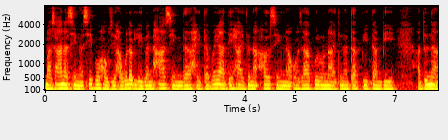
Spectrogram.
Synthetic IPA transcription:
mɐs̬anɐsiŋɐsibuɦɐwzikɦawɡɐlɐk̚libɐnhasiŋdɐhɐjtɐbɐjadeɦajdunɐhɐlsiŋnɐʔozakbuɾunajdunɐtɐk̚pitɐmbi | ɐdunɐ

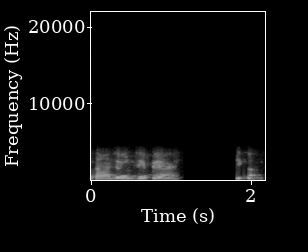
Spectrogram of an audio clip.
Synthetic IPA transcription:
t̪ɐʋ̤ãd͡ʑeoːɾd͡ʑiːpeaːɦe | ʈʰiːka

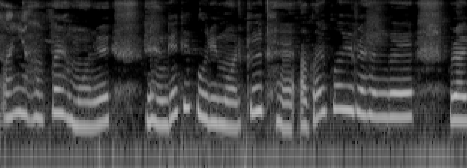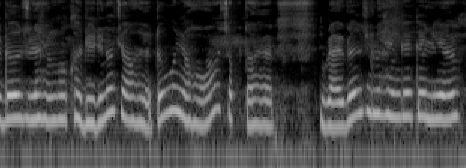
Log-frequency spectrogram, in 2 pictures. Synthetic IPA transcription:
ɔːɾjɐɦãpəɾɦɐmaːɾe | ɾɐɦẽːŋɡekipuːɾimaːɾkeːʈɦɛːʔɐɡəɾkoːiɾɐɦẽːŋɡeɾaːɪɖəlzlɛɦẽːŋɡakʰɐɾiːd̪nat͡ʃaːɦiet̪oʋojɐɦãosɐkt̪aɦɛː | ɾaːɪɖəlzlɛɦẽːŋɡekelie

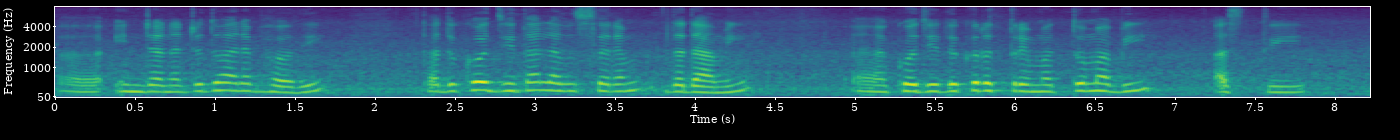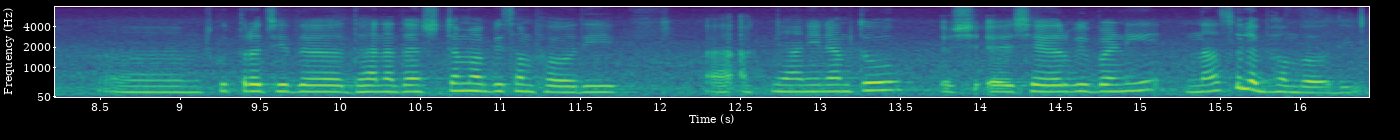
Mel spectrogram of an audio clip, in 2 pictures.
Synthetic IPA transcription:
iɳʈɐɾneʈd̪ʱʋaːɾɐbʱɐʋɐd̪i | t̪ɐd̪ukod͡ʒid̪ɐlɐʋsɐɾɐmd̪ɐd̪aːmi | kod͡ʒid̪kɾɨt̪ɾimɐt̪ːwɐmɐbʱi | ɐ̰st̪i | kut̪ɾɐt͡ʃid̪d̪ʱanɐd̪ɐnʂʈʰɐmɐbʱisɐmbʱɐʋd̪i | ɐ̰k̚njaːninɐmt̪u | ʃejɐɾʋibɐɳinɐsulɐbʱɐmbʱɐʋɐd̪i

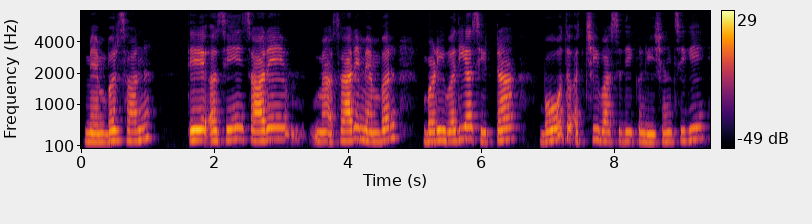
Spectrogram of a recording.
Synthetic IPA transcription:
mɛ̃ːmbəɾsən | t̪eːʔəsĩːsaːɾẽː | saːɾeːmɛ̃ːmbəɾ | bəɽiːʋəd̪ɪjaːsiːʈãː | bɔːt̪ə̰tːʃʰiːbəsd̪iːkəɳɖiːʃənsiːɡiː

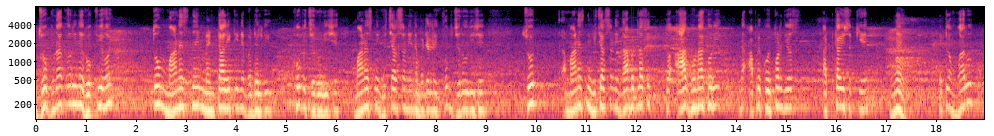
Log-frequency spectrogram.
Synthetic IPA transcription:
d͡ʒoɡuɽ̃akʰoɾineɾokʰʋiɦoj | t̪omaɽ̃əsnimeɳʈaliʈinebəd̪əlʋi | kʰubd͡ʒəɾuɾit͡ʃʰe | maɽ̃əsniʋɪt͡ʃaɾsəɽ̃inebəɖ̪əlʋikʰubd͡ʒəɾuɾit͡ʃʰe | d͡ʒo | maɽ̃əsniʋɪt͡ʃaɾsəɽ̃inabəd̪laset̪oʔaɡʱunakʰoɾi | neʔapɽ̃ekoipəɳd̪iʋəs | əʈkaʋiʃəkije | nəɦi | eʈlemaɾũ

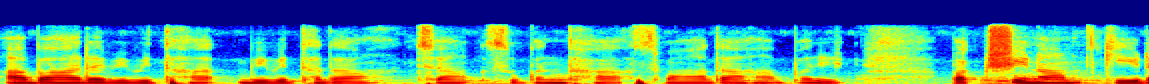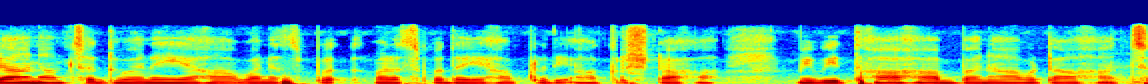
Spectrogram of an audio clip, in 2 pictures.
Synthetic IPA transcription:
ɐbaːɾɐʋiʋid̪ʱɐʋiʋid̪ʱɐd̪at͡ʃɐsuɡɐnd̪ʱɐɐsʋaːd̪aːɦɐ̆pɐpɐkʂinaːmkiːɽaːnaːmt͡ʃɐd̪ʋɐnɐjɐɦɐ̆ʋɐnɐʋɐnɐspɐd̪ɐjɐɦɐ̆pɾɐt̪iʔaːkɾɪʂʈaːɦɐ̆ʋiʋid̪ʱaːɦɐ̆bɐnaːʋɐʈaːɦɐ̰̆t͡ʃ

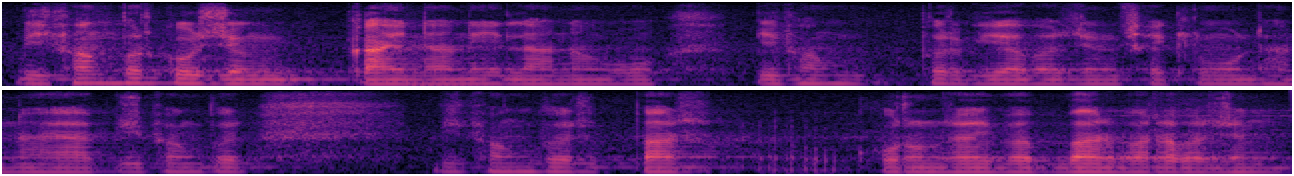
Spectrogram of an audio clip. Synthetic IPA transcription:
bipʰaŋpʰɯɾkɯwzɯŋkajnanɯjlanaɡɔ | bipʰaŋpʰɯɾɡɯjabazɯŋsajklɔmɔndʰʱanajabipʰaŋpʰɯɾ | bipʰaŋpʰɯɾbaɾkʰɔɾɔmzajbabaɾbaɾabazɯŋ

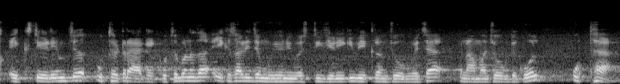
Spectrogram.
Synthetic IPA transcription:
ɪksʈeːɖijəmt͡ʃʊt̪ʰːeːʈɾɛːkɪkʊt̪ʰːeːbəɳ̃d̪aːʔɪksaːɽiːd͡ʒəmːuːjuːnɪʋəɾsɪ̥ʈiːd͡ʒeːɽiːkɪʋɪkɾəmt͡ʃoːkʋɪt͡ʃɛːpnaːmãːt͡ʃoːkd̪eːkoːl | ʊt̪ʰːɛː

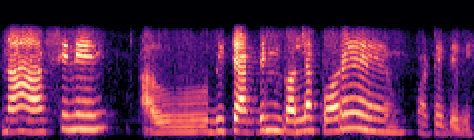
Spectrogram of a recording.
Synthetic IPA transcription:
naasini | a̰wbit͡ʃaɾd̪inɡɔlːapɔɾepɔʈed̪ḛbi

